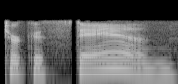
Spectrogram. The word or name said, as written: Turkestan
